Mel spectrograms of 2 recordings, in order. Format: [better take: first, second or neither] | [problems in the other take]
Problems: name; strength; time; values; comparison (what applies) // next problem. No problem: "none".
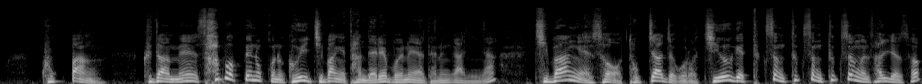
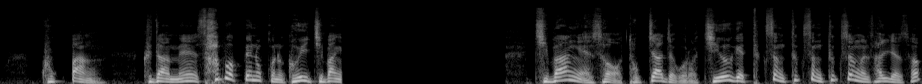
first | audio cutting out; at 3.5 s for 1.5 s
